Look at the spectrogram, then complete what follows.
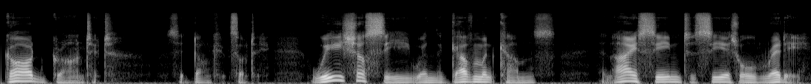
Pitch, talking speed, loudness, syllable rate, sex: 105 Hz, 150 wpm, -18 LUFS, 4.7 syllables/s, male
